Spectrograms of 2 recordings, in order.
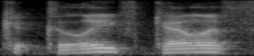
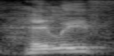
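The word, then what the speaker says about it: Khelif: Iman Khalif, however you say her name. I think it's Halif, but yeah, I think K is silent.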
